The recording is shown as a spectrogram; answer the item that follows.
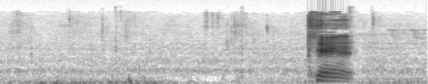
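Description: Short pause in a man's outdoor talk, filled with low wind rumble on a phone microphone and faint footsteps on a paved path. He speaks a word near the end.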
